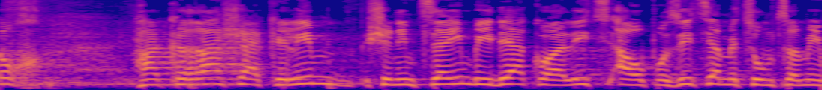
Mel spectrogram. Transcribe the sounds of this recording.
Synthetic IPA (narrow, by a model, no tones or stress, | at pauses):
o̞χ | hakaʁaʃe̞hake̞limʃe̞nimt͡saimbeidejhako̞aliaopo̞zit͡sjame̞t͡sumt͡sami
